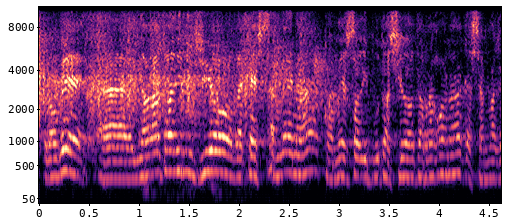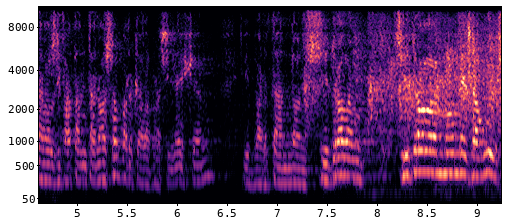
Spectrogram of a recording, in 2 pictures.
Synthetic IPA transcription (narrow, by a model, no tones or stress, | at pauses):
pɾɔβeɛləɣat̪ləðiβizioðəkɛst̪əɛnəkɔmezðəðiput̪əsioðət̪ərəɣonəkəsɛmbləʒanolzifat̪ant̪ənɔsəpəɾkɛləpɾəziðɛʃən | ipəɾt̪and̪ɔnsːit̪ɾɔβənsit̪ɾɔβənːolˠmezəɣu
